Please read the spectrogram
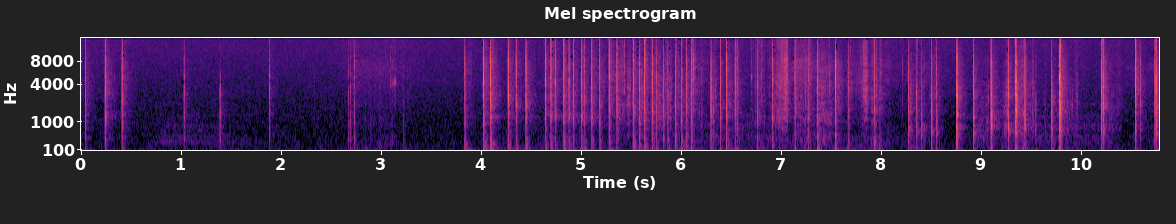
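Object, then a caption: Large thin cardstock card tapped with metal paperclips. Metal paperclips worn on the fingertips tap and scratch a giant, large, thin, glossy cardstock Pokemon trading card. Sharp, sparse clicks in the first few seconds give way to a dense, fast flurry of crisp taps and rough scratches that continues to the end.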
